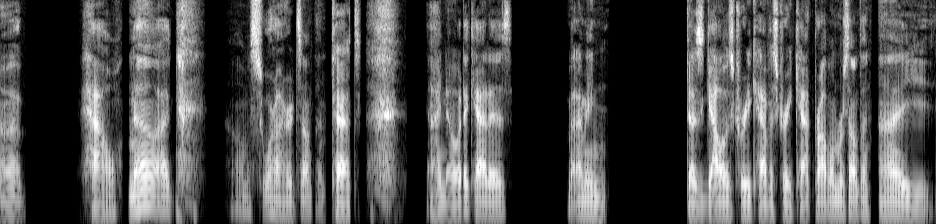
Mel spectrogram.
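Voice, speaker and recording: A man's voice: lowish voice, creaky, a little mellow, no room sound, studio quality. A man voicing a weary, sarcastic late-night radio call-in host in a video game, with a wry, conversational, easily exasperated manner. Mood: puzzled, disbelieving. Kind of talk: video game voice acting, radio patter and banter.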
